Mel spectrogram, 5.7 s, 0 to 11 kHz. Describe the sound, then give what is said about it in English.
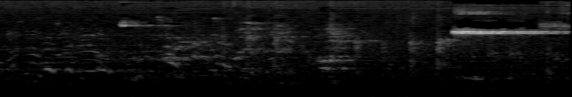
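A referee's whistle blows one loud, sustained, high-pitched blast near the end, following a stretch of murmuring crowd and indistinct voices before a Lady Cards volleyball serve, with the score tied at 17 in set four. “There's the whistle and the serve coming.”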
